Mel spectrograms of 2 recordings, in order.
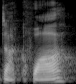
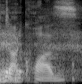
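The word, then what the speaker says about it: dacquoise: Also, for the record, it is not daqua. It's a daquaz.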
